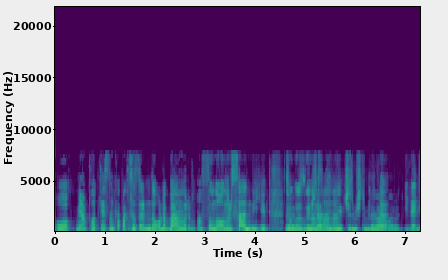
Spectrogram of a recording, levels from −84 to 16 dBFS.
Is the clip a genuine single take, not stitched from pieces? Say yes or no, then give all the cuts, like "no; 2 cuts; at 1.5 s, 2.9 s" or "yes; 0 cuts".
yes; 0 cuts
